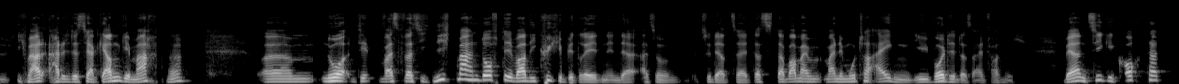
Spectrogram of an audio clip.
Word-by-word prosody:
ich - - -14
war - - +5
hatte 130 -3 -1
das 125 -1 -1
ja - - +3
gern 170 +4 +4
gemacht, 135 +3 0
ne? 160 +6 -5 0.7
Ähm, 130 +1 -2
nur 155 +2 +7
d 145 +4 -7
was 130 +3 -1
was 145 0 +1
ich 130 - -12
nicht 225 +7 0
machen 225 -3 +5
durfte, 210 -4 +4
war 150 +1 +7
die 150 0 -4
Küche 190 - -3
betreten 110 -2 -1
in 100 -1 -10
der 105 - -7
also 105 -2 -10 0.2
zu - - -12
der - - -4
Zeit. 100 - -7
Das 115 -1 -5
da 120 - -1
war 130 +1 +1
mein 130 -2 -3
meine 125 +1 -3
Mutter 140 +2 -2
eigen, 115 -8 -4
die 115 +1 -4
wollte 130 -2 +3
das 95 - -8
einfach - - -14
nicht. - - -24 0.3
Während 155 -2 +3
sie 205 0 -3
gekocht 190 +6 -3
hat 200 0 -1
135 Hz, 220 wpm, -24 LUFS, 120-160 Hz, 0.7 s, nur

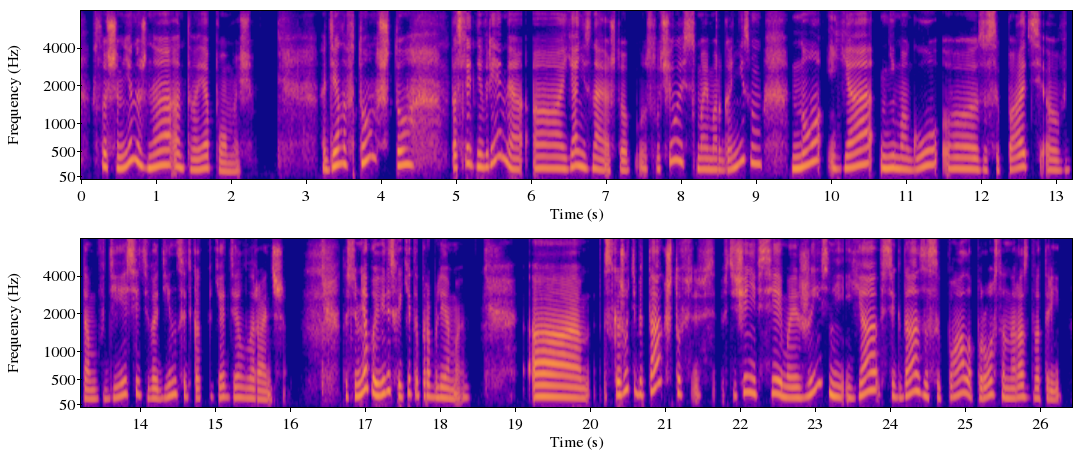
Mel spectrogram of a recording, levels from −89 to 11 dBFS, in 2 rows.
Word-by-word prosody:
Слушай, 225 -4 +3
мне 265 +10 +1
нужна, 255 -3 +2
а, 230 - +1
твоя 195 +1 -2
помощь. 155 -7 -6 0.9
Дело 250 +10 +3
в - - -5
том, 365 +6 -1
что 265 -4 +3 0.6
последнее 235 +2 +2
время, 275 - -1
а, 205 -1 -1
я 225 +5 0
не 235 -3 +1
знаю, 200 -4 -1
что 170 -1 -4 0.2
случилось 315 - -1
с - - -2
моим 190 -1 -2
организмом, 265 - -3 0.4
но 260 - +2
я 220 +7 +1
не 210 0 +2
могу, 200 +7 -2
а, 195 -1 -1
засыпать, 185 +5 0
а, 175 -1 -4
в 165 - -14
там 160 -1 -3
в 160 - -13
10, 220 +4 -1
в 170 - -5
11, 200 +5 -2
как 170 0 -4 0.2
я 185 +1 -2
делала 185 -3 -4
раньше. 155 -2 0 0.5
То - - -6
есть, 200 - +2
у 205 - +3
меня 315 +10 +6
появились 245 +4 +4
какие-то 225 +4 -2
проблемы. 185 -3 -2 0.8
Ам, 195 -3 +6 0.2
скажу 230 +7 +6
тебе 255 -8 -3
так, 385 - +4
что 250 - +2
всё - - -8
вс - - -7
в - - -6
течение 260 +4 +2
всей 250 +1 +3
моей 180 -2 0
жизни 230 - 0
я 230 - +1
всегда 215 +8 +1
засыпала 210 - 0
просто 200 +3 -2
на 170 -1 -3
раз-два-три. 175 -5 -3
210 Hz, 145 wpm, -22 LUFS, 185-250 Hz, 0.9 s, меня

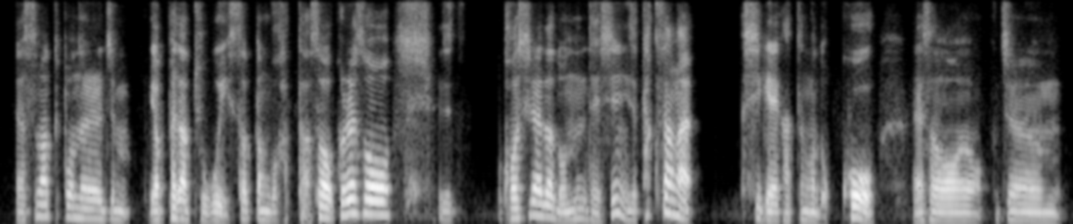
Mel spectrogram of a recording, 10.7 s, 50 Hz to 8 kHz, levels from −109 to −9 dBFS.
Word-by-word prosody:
그냥 105 - -9
스마트폰을 135 -2 -2
좀 115 -1 -8 0.2
옆에다 115 +2 +3
두고 105 +1 -6
있었던 110 +3 -5
것 105 - -8
같아서 140 +4 +1
그래서 180 -1 +6 0.5
이제 110 - -11 0.5
거실에다 150 +4 +2
놓는 115 +2 -6
대신 120 - -7
이제 110 - -8
탁상 - - +1
알 - - +5 0.5
시계 110 -2 -1
같은 105 +1 -9
거 105 - -3
놓고 - - +3 0.4
그래서 100 -1 0 0.2
좀 105 -3 -4
115 Hz, 275 characters per minute, -23 LUFS, 105-140 Hz, 0.5 s, 그래서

